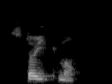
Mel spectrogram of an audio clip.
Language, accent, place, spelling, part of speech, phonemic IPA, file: French, France, Lyon, stoïquement, adverb, /stɔ.ik.mɑ̃/, LL-Q150 (fra)-stoïquement.wav
- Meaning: stoically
